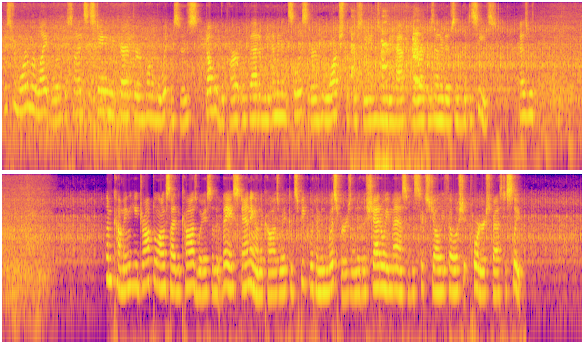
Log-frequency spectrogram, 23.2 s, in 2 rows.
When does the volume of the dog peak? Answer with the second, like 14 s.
8 s.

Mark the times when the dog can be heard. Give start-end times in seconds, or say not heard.
7.0-8.4.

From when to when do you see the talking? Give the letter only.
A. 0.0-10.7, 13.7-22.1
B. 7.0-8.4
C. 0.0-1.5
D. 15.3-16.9
A.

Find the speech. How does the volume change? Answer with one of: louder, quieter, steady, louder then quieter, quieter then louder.
steady.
